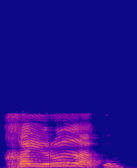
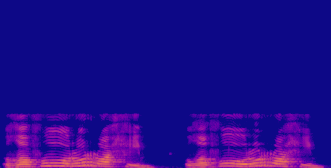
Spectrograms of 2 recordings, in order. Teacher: tidak boleh ada dengung di antara tanwin dengan huruf lam.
